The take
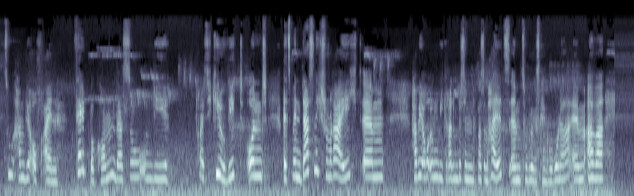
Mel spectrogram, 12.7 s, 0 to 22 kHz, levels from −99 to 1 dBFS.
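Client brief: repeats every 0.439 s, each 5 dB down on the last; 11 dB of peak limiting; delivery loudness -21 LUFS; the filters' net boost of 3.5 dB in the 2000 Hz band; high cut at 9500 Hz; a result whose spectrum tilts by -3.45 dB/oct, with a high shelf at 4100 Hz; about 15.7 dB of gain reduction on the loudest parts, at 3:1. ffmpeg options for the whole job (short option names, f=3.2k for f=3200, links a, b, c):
-af "lowpass=9.5k,equalizer=f=2k:t=o:g=5.5,highshelf=f=4.1k:g=-6.5,acompressor=threshold=-30dB:ratio=3,alimiter=limit=-22.5dB:level=0:latency=1,aecho=1:1:439|878|1317|1756|2195|2634|3073:0.562|0.315|0.176|0.0988|0.0553|0.031|0.0173,volume=10.5dB"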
